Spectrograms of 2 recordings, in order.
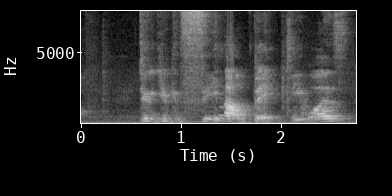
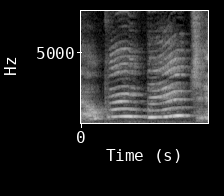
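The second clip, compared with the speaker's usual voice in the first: much higher, slow, strained sarcastic falsetto; sarcastic squeal; 5 dB louder, slower than usual. Retold or imitated. Reacting to the mean bartender with a high sarcastic squeal. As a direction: squeak it out in mock offence. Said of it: "I was like".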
